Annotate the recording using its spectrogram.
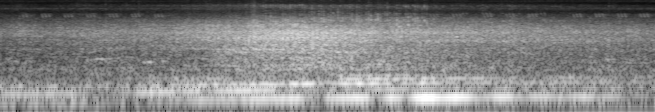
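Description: A motor vehicle passing by: engine hum and tyre noise swell to a peak about three seconds in, then fade.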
